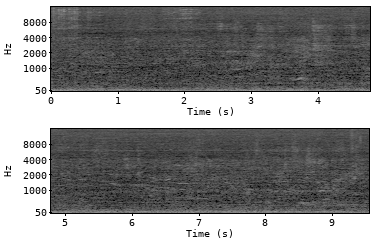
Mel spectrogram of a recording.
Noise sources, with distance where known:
person or small group talking, far

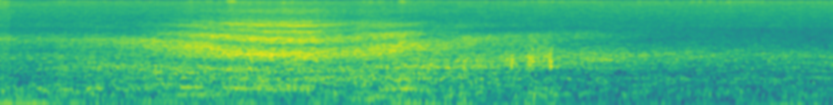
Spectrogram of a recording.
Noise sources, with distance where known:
engine of unclear size, far

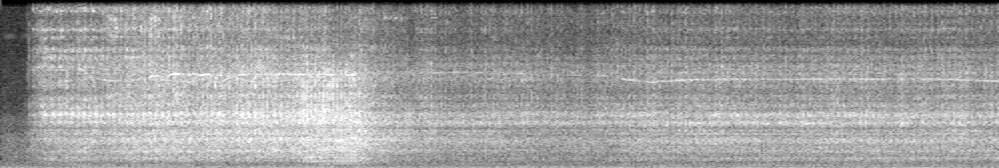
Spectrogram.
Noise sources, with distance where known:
unidentified impact machinery, far

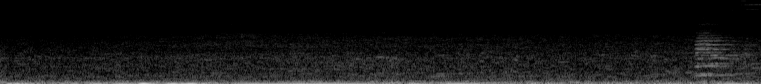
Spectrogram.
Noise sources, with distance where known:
car horn, near

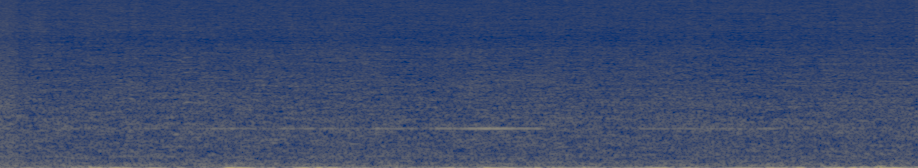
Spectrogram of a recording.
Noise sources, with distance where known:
background noise

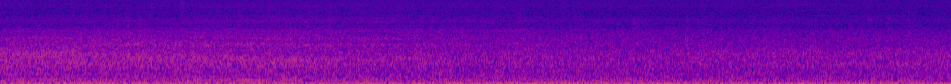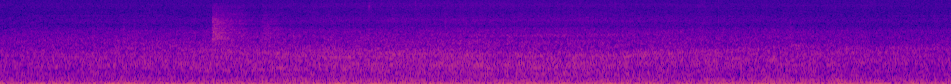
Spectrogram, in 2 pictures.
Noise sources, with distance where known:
engine of unclear size, far

